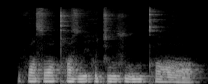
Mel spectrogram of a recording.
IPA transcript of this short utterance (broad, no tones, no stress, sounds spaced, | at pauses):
f ɔ ɪ̯ sˤ uː qʰ ɒ z u ɪ̯ h ɔ c u ə̯ sʷ a w uː kʰ ɒː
